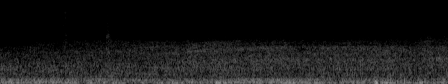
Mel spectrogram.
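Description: The Nissan D21's 2.0-litre four-cylinder engine idling with a steady low rumble, with a few faint light clicks in the first second.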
